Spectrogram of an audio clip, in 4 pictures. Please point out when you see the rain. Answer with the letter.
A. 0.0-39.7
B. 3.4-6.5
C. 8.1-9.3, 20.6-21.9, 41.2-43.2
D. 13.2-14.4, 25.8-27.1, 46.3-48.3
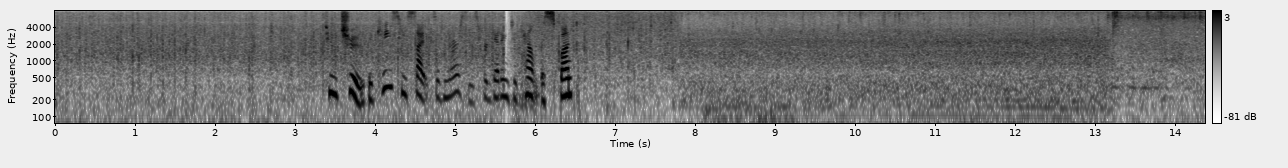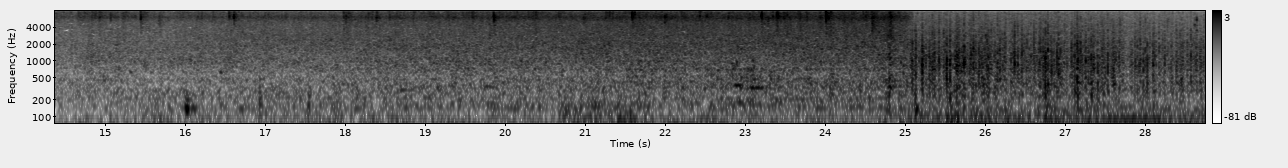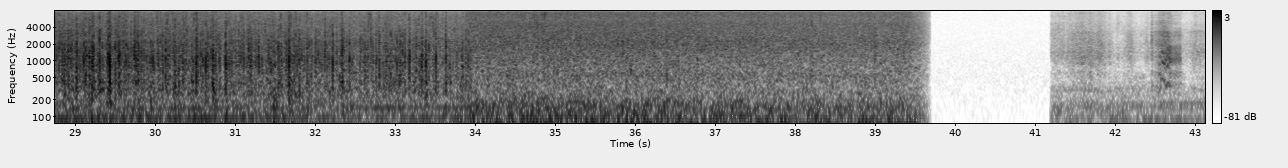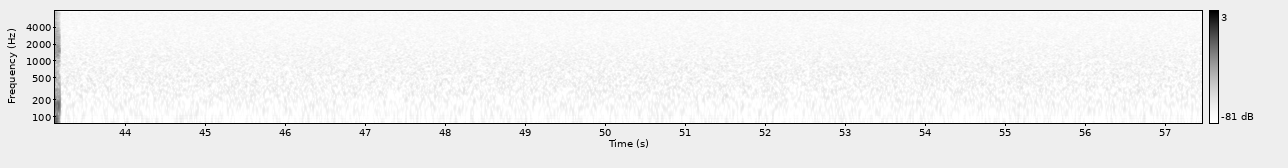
A.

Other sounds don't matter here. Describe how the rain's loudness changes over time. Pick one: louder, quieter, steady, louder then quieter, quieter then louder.
louder then quieter.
